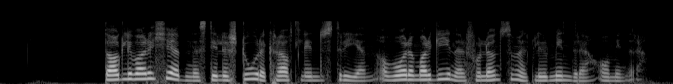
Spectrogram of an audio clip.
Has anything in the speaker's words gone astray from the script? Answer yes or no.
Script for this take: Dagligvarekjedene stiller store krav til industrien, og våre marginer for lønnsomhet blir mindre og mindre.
no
